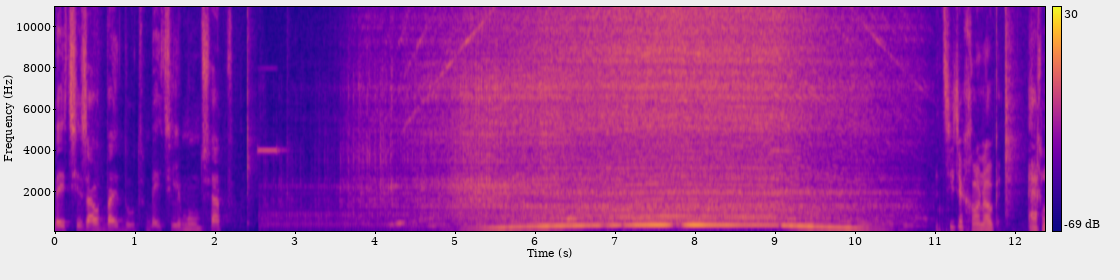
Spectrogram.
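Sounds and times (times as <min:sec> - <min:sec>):
speech: 0:00.0 - 0:02.5, 0:11.2 - 0:12.3
blender motor whirring, churning thick soaked nuts into a cream cheese-like spread: 0:02.7 - 0:11.0.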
